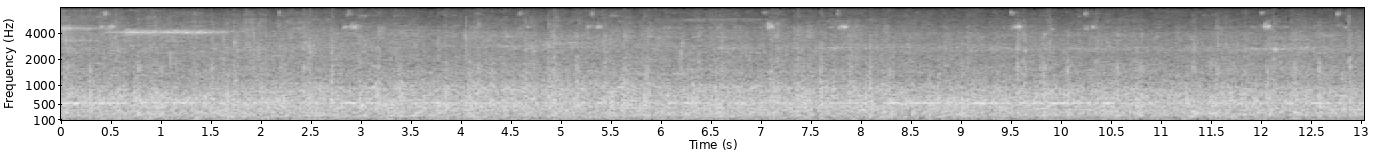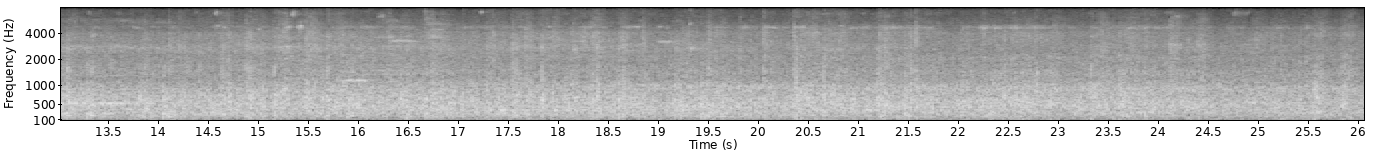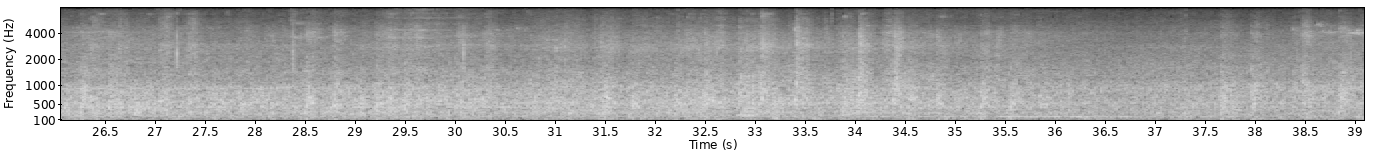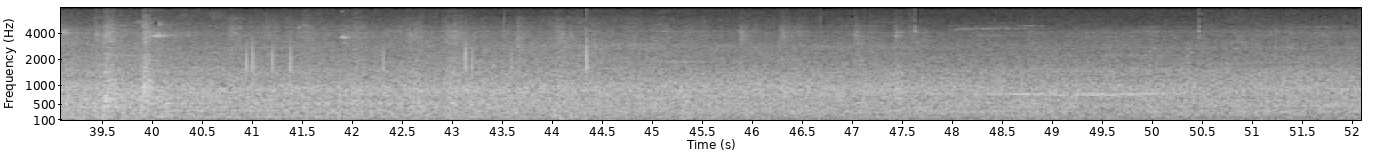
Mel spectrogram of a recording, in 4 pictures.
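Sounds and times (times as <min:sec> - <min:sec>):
high wheel squeals: 0:00.0 - 0:01.8, 0:02.8 - 0:03.4, 0:04.4 - 0:05.6, 0:06.9 - 0:10.5
clickety-clack over rail joints: 0:00.0 - 0:47.8
train wheels rumbling on rails: 0:00.0 - 0:52.0.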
